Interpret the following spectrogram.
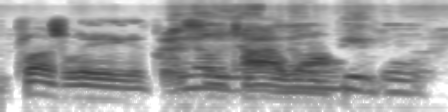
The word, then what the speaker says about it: P League: It's pronounced the plus league.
